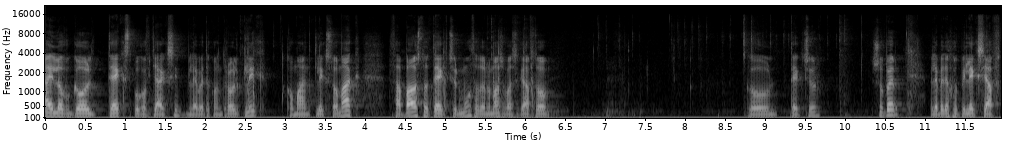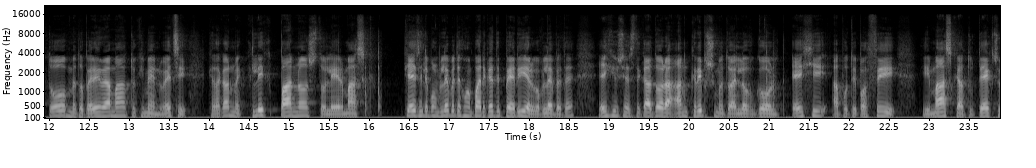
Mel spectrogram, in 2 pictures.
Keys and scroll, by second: 6.6-10.2 typing.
